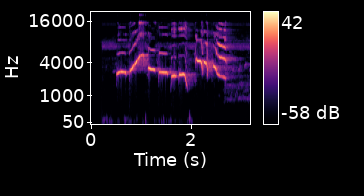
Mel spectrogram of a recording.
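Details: Oriental magpie-robin in loud, varied song: a run of clear whistled notes sliding up and down, some short rising and falling phrases, lasting about two seconds with brief gaps, with faint low knocks beforehand.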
